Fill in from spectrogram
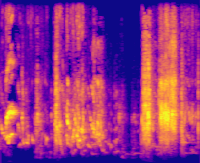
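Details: Happy pet budgerigars chattering, a busy run of scratchy squawks and warbled notes, with a bright burst of harsh chirps near the end.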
